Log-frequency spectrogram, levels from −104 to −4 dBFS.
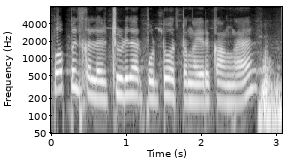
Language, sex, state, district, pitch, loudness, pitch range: Tamil, female, Tamil Nadu, Chennai, 215 Hz, -13 LUFS, 185-235 Hz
